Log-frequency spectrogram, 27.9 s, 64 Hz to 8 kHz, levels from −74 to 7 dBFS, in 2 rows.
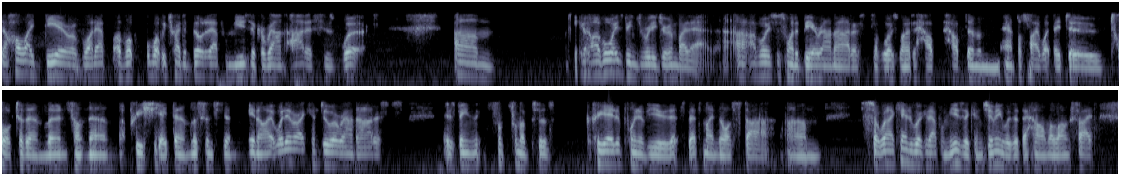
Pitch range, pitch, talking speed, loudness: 95-120 Hz, 110 Hz, 210 wpm, -25 LUFS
